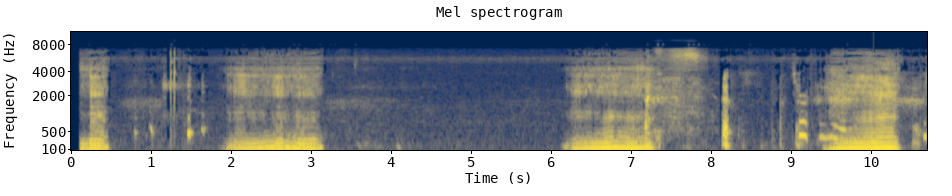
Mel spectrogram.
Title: My dog snoring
